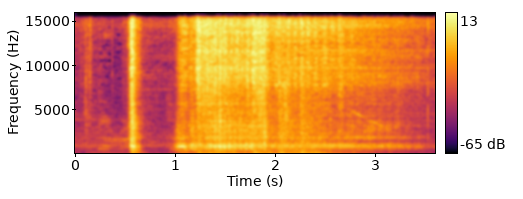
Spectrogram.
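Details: 1994 Sea-Doo GTX jet ski fed straight from the gas tank: a brief blip, then steady cranking for a couple of seconds that fades without a clean catch, a long, hard start.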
